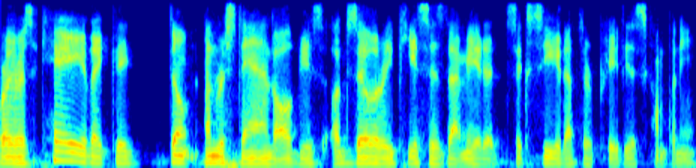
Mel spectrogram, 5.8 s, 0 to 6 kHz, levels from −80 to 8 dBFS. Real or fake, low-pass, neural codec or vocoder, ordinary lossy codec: fake; 5.4 kHz; codec, 16 kHz, 2 kbps, FreqCodec, larger model; Opus, 32 kbps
